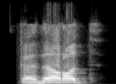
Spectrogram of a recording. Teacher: یہاں پر کسی بھی ورڈ کو لمبا نہیں کرنا اور را کو موٹا کرنا ہے۔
